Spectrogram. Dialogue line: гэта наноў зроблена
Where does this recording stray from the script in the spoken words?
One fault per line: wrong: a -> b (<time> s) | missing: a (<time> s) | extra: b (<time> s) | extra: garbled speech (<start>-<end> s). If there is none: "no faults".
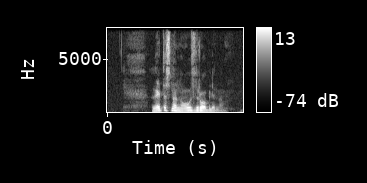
extra: ж (1.2 s)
